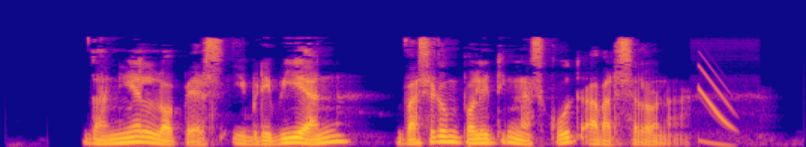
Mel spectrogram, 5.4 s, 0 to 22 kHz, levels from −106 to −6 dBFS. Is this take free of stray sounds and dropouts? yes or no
no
